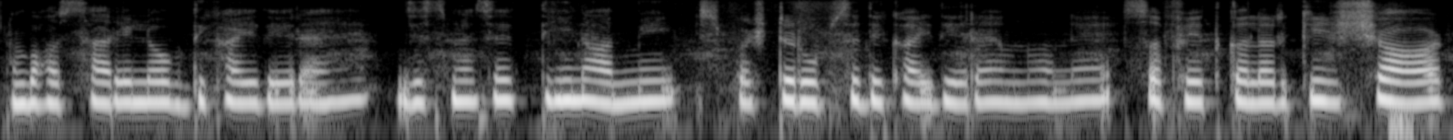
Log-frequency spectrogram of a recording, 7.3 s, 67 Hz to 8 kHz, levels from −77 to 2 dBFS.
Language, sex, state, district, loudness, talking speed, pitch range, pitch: Hindi, female, Chhattisgarh, Bilaspur, -16 LUFS, 190 wpm, 240-255 Hz, 245 Hz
